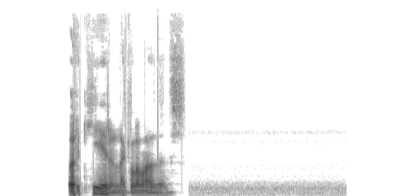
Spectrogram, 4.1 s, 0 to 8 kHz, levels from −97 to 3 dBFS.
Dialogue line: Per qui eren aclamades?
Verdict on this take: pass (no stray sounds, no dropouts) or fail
pass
